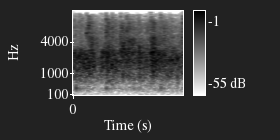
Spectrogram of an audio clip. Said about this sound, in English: Amen. Come on, give God a strong hand clap.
